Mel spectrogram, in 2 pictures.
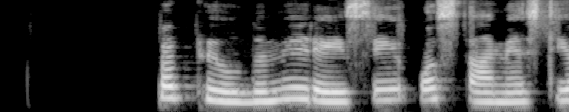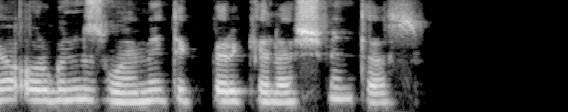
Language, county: Lithuanian, Vilnius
